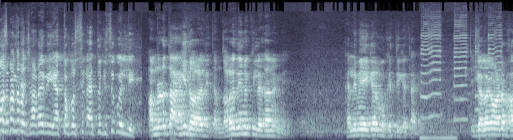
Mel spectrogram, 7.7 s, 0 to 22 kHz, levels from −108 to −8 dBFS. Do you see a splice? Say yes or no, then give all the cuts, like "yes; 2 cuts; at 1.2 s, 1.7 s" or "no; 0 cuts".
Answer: yes; 1 cut; at 2.0 s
